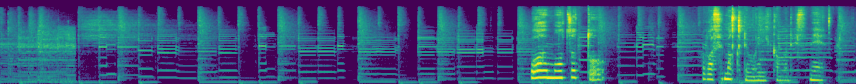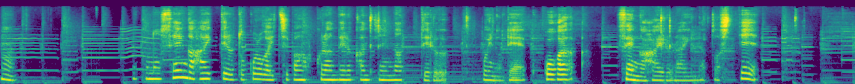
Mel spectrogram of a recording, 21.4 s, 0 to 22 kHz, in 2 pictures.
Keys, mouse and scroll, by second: 0.7 g, 1.2 g, 2.4 click, 2.4 g, 3.1 g, 3.7 middle click, 3.7 g, 4.2 middle click, 4.6 middle click, 6.9 s, 9.6 middle click, 10.7 shift+middle click, 11.1 KP_1, 15.4 click, 15.7 alt+z, 17.3 g, 19.4 shift+middle click.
